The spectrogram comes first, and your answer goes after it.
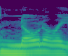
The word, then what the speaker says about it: nonary: seven virginias i see so then nona means nine so i guess nonori is the correct way to pronounce it lotus nodded how many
